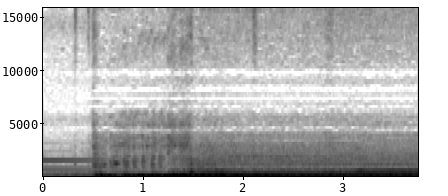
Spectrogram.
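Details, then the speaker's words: 2007 Lexus ES 350 with a no-start/not-charging complaint; alternator and battery were replaced a year ago. A short crank catches cleanly into a steady idle with no grinding or clicking, before a voltage drop test. The battery had simply drained over time, not the alternator. "So, the vehicle does start up, but we're going to be doing our voltage drop test."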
